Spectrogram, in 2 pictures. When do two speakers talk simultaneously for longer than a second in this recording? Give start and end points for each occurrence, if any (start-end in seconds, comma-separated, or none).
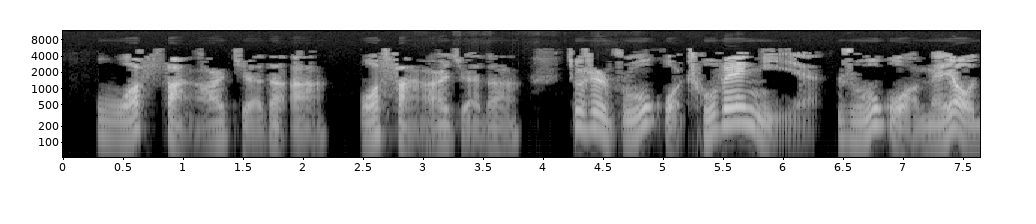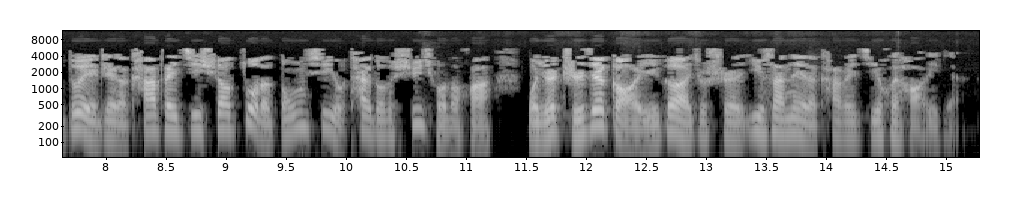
none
